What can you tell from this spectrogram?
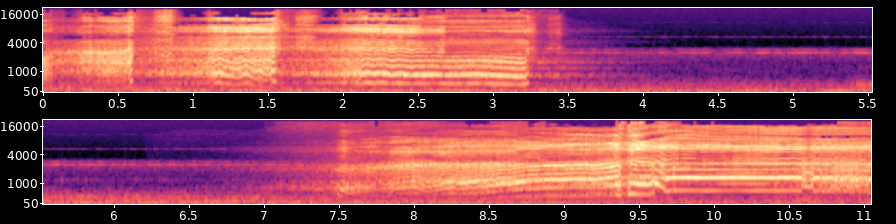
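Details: Simulated horror sound effect, not a real recording: designed ghost baby cry of drawn-out, wavering wails in two bursts with a quiet gap; infant crying.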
